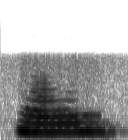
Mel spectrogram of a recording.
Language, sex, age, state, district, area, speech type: Malayalam, female, 18-30, Kerala, Palakkad, rural, conversation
